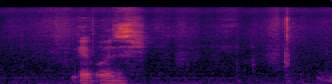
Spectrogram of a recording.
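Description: A brief spoken remark in a small room, otherwise quiet room tone.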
